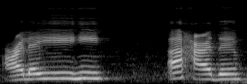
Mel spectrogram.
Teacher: جلدی سے ادا کریں گے، لمبا نہیں کریں گے، علیہ احد، ہا کو وسط حلق سے ادا کیا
